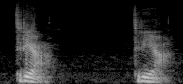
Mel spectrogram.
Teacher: dentro dessa sílaba tria o i sai menor do que o a então ele é a minha semivogal e o a é a vogal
